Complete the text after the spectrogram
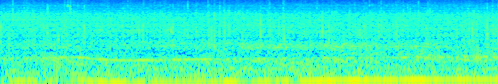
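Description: Rain patters steadily on the ground.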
